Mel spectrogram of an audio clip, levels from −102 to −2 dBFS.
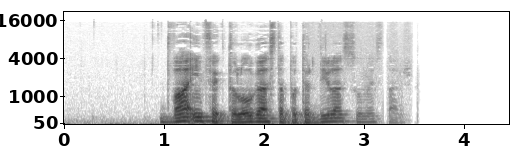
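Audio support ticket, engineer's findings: Truncation distortion on a fade, 2.40 to 4.45 s, starting after "infektologa sta". Gritty, stepped decay. Worst from 2.58 s to end. Likely cause: an undithered gain stage, consistent with 8-bit resolution. Low levels collapse into square steps.

Fix: add dither, or run the fade at higher word length.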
